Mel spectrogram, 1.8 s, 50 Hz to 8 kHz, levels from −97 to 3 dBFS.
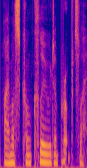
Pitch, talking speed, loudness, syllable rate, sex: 150 Hz, 135 wpm, -24 LUFS, 5.1 syllables/s, male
